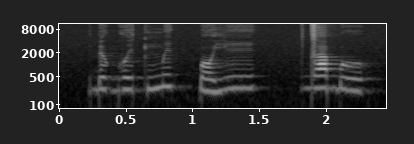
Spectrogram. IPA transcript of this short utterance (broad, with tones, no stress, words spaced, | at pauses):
ɗɨ˨ ɡʷiː˨t miː˧kk͡po˨jiː˧ | da˧ɓu˨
